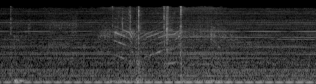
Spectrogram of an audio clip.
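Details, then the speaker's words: Apple floppy drive from a Quadra 700 after cleaning and eject-mechanism repair: quiet hum, then a brief motor whir and crisp clicks as the disk ejects cleanly; the drive now works and ejects disks normally. "voilà, notre lecteur fonctionne et il éjecte les disquettes."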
